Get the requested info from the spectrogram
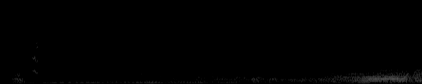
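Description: Near silence: room tone, with one brief, faint, high-pitched call rising in pitch just after the start. A faint low sound with a steady pitch grows louder near the end.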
